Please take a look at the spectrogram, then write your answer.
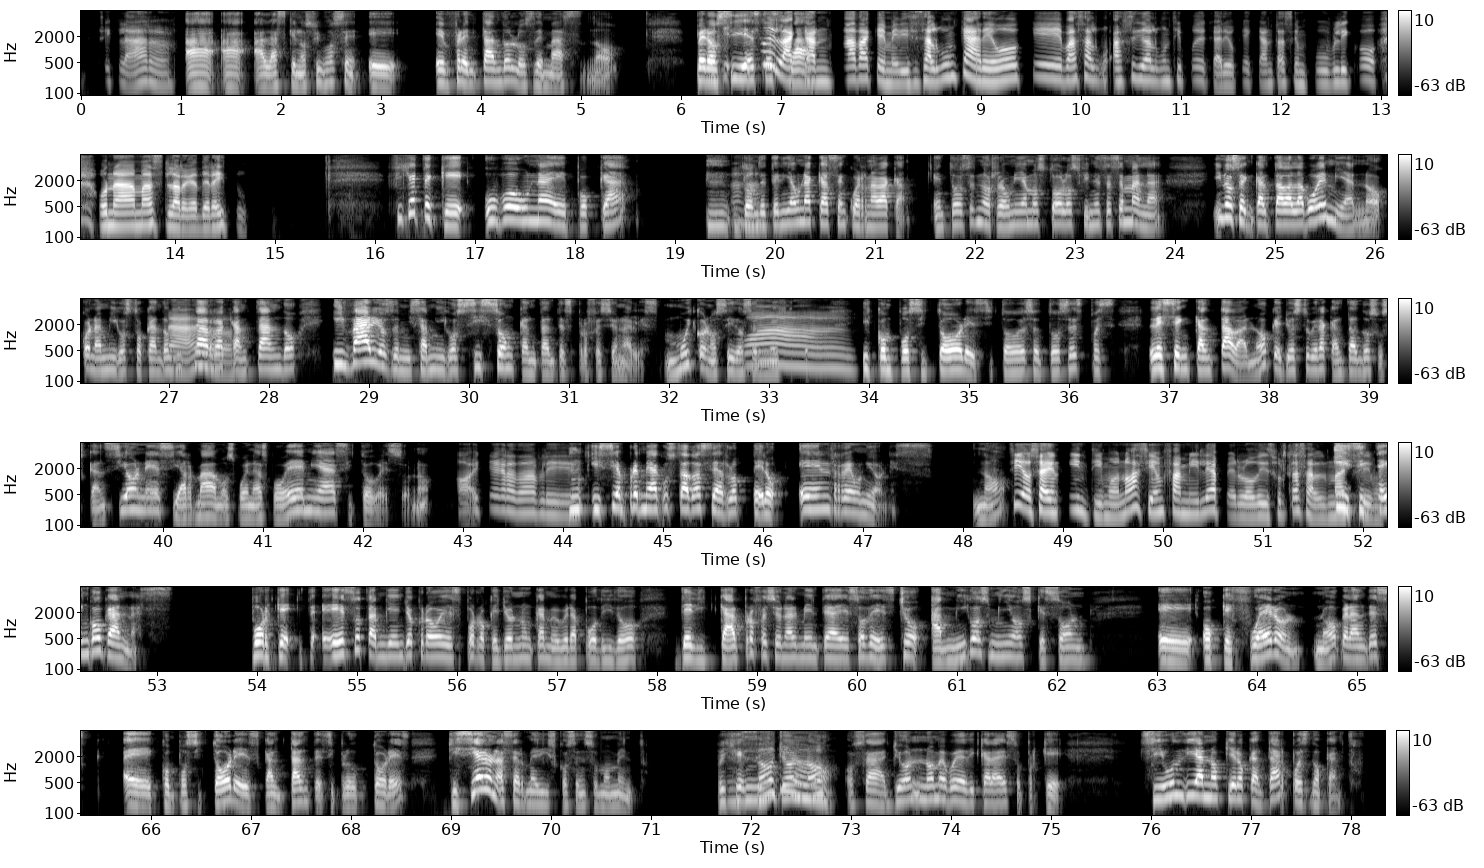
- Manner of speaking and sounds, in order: "karaoke" said as "kareoke"; "karaoke" said as "kareoke"; tapping; throat clearing
- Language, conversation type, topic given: Spanish, podcast, ¿Qué objeto físico, como un casete o una revista, significó mucho para ti?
